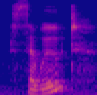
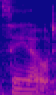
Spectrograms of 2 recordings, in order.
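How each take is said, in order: First: A w sound joins the two syllables together. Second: The two syllables are said apart, without w. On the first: The speaker calls it right. "it's actually Saywoot" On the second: The speaker calls it wrong. "I've always said Say Out"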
